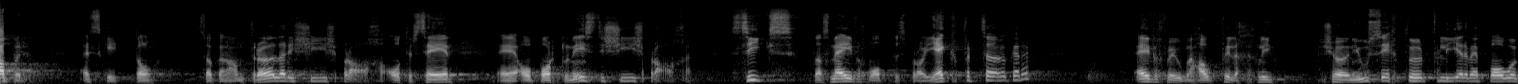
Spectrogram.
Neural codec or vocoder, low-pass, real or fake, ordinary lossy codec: vocoder, 44.1 kHz, 128 mel bands, Pupu-Vocoder; 14.4 kHz; fake; none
